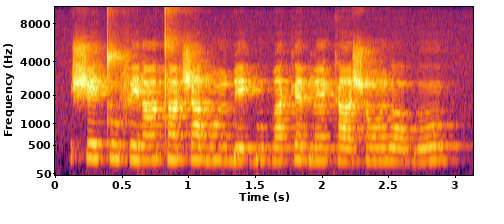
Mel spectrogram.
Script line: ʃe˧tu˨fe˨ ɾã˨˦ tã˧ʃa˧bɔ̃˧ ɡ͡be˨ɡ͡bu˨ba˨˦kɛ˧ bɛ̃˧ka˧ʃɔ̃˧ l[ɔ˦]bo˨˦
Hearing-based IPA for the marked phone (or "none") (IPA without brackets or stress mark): ɔ˨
